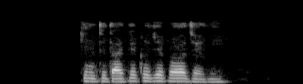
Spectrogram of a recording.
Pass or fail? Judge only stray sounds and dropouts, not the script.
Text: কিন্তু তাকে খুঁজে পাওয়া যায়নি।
pass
